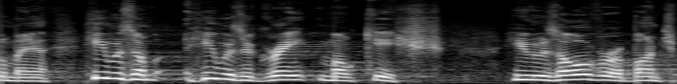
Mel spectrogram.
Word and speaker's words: Mokhes: Then there's a group called the Mokesh. M-O-K-H-E-S. It's pronounced Mokesh.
